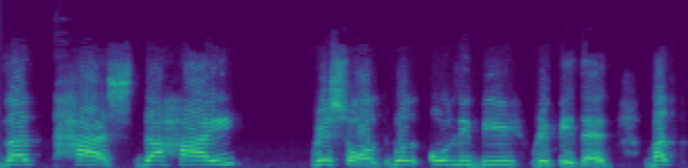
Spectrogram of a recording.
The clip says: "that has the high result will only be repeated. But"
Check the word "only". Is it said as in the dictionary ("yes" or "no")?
yes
